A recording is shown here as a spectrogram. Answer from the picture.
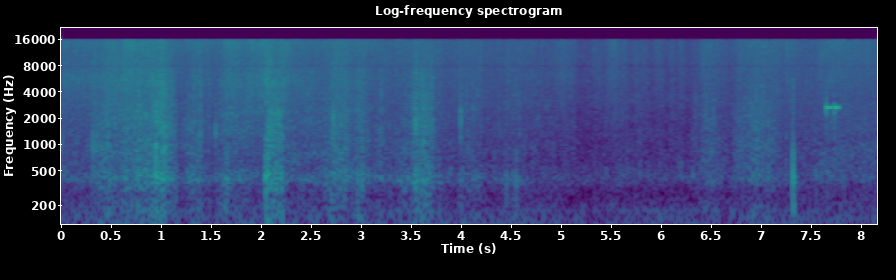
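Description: Faint rustling and handling noise with scattered soft clicks, quieter after about four seconds. Near the end comes a short, high double electronic beep.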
